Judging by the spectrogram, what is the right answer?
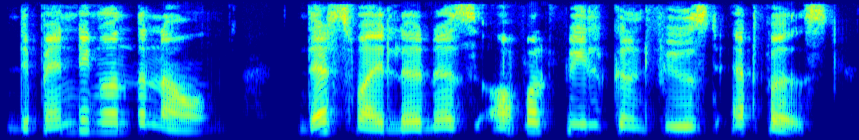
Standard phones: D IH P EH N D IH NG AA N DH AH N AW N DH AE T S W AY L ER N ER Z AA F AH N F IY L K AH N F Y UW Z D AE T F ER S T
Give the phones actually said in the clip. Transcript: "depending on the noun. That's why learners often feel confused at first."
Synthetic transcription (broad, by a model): D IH P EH N D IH NG AA N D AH N AW N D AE T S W AY L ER N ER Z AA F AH L F IY L K AH N F Y UW Z D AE T F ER S T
